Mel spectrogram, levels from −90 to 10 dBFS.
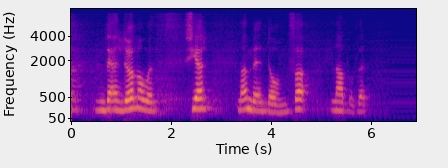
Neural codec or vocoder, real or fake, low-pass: codec, 16 kHz, about 1 kbps, DyCAST, with the encoder's durations; fake; 7.2 kHz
